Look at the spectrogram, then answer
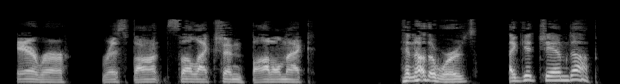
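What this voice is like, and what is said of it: Robotic voice. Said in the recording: “in a robot voice.”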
